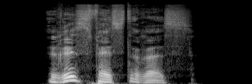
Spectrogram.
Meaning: strong/mixed nominative/accusative neuter singular comparative degree of rissfest
- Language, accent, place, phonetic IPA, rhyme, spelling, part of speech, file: German, Germany, Berlin, [ˈʁɪsˌfɛstəʁəs], -ɪsfɛstəʁəs, rissfesteres, adjective, De-rissfesteres.ogg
